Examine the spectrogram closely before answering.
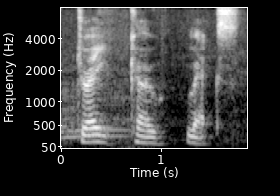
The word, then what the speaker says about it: Dracorex: dinosaur names to say is just three syllables you say it like this draco rex draker x don't forget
